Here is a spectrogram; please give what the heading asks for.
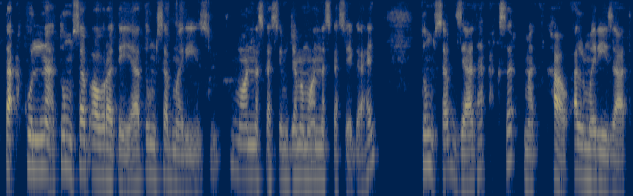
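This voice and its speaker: Male teacher, patient and methodical, husky voice. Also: mid-range voice, a little mellow, lo-fi sound. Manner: patient, repeats each example, then translates it. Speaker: Arabic grammar teacher. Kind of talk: explaining a lesson.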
